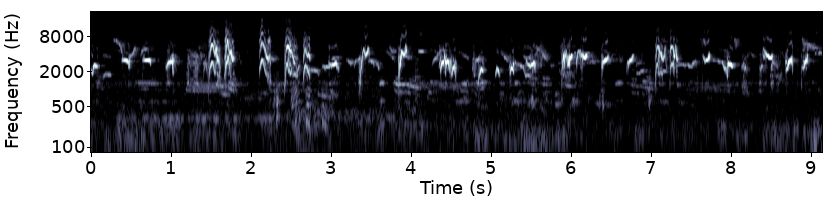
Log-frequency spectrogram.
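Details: Young untrained lesser green leafbird, a cage bird used as a tutor for other leafbirds, singing often: a busy stream of sharp whistled notes, slurred chirps and harsh squawky bursts, mostly high-pitched, with short pauses between phrases.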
